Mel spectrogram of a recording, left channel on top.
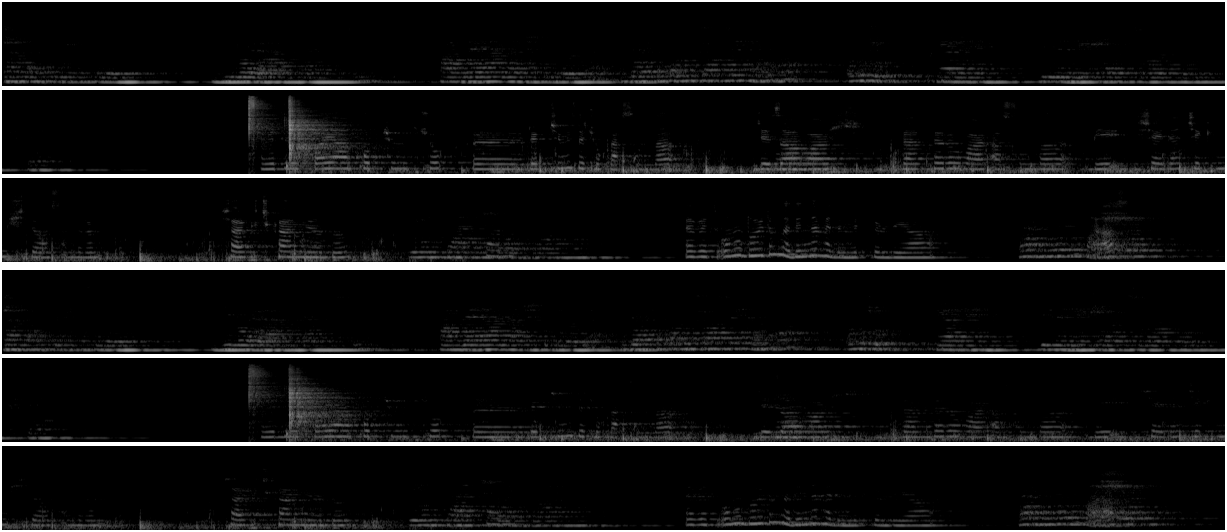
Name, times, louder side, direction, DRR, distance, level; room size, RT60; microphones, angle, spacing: voice 1, 0.0-1.4 2.1-3.7 4.4-7.9 8.4-8.9 9.3-10.0 10.4-12.1 12.4-12.8 16.9-17.0 19.8-20.3 28.5-30.4 34.6-35.8, left 1 dB, 50° right, -11 dB, 3.2 m, -46 dB
sound 1, 14.5-27.1, left 5 dB, 25° left, 0.9 m, -48 dB
voice 2, 14.8-16.7 16.9-19.0 19.8-20.8 21.1-25.5 26.7-28.0 29.3-29.6 31.3-33.8 35.4-35.7, left 3 dB, 40° left, 7 dB, 0.4 m, -49 dB
sound 2, 15.1-29.1, left 3 dB, 90° left, 0.5 m, -53 dB
13.5 x 8.1 x 4.6 m, 2.1 s
head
